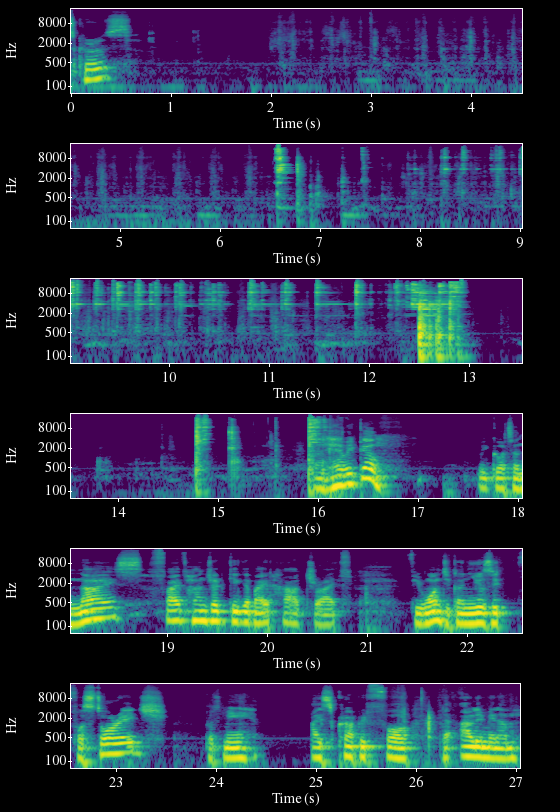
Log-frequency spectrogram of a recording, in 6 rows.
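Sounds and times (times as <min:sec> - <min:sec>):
metal parts clinking: 0:07.4 - 0:13.0, 0:15.9 - 0:16.2.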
